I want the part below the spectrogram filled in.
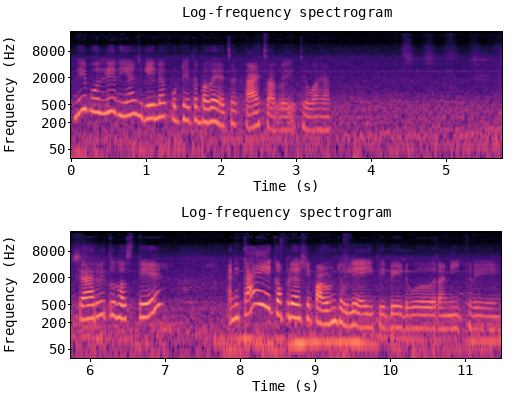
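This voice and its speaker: Indoors at home, a woman films a casual vlog, narrating and coaxing her children with motherly questions. Her medium-pitched voice is sing-song and measured, with frequent pauses, and the phone recording is noisy.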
